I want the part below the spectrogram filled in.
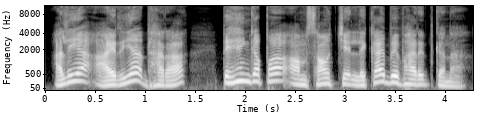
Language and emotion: Santali, happy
